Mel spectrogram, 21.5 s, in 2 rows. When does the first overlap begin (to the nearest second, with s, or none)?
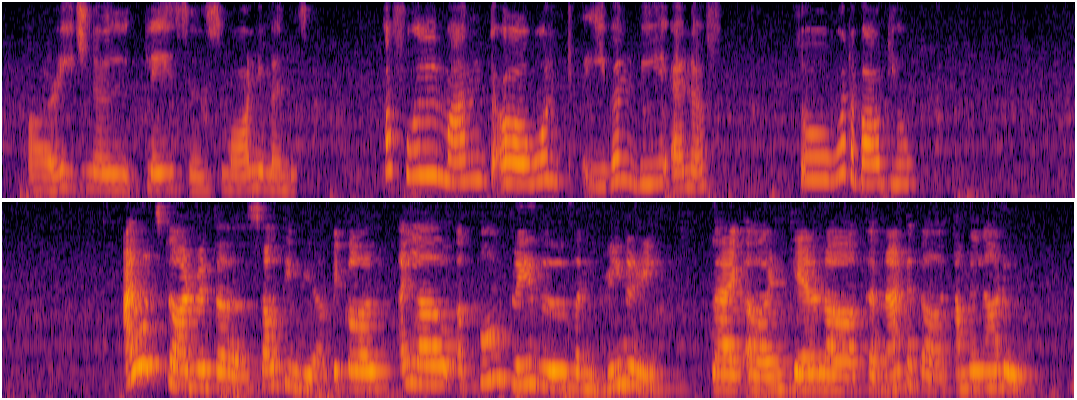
none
